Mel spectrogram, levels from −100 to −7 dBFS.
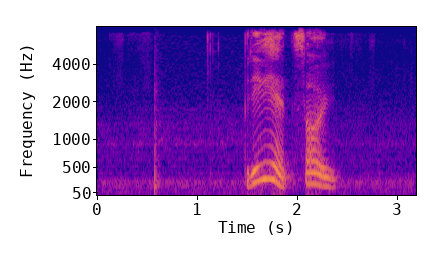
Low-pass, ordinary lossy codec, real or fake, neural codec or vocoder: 7.2 kHz; Opus, 24 kbps; real; none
